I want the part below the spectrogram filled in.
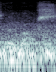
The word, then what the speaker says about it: Lumos: Lumos. Is that, am I pronouncing this right? – Yeah, you did those two right.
